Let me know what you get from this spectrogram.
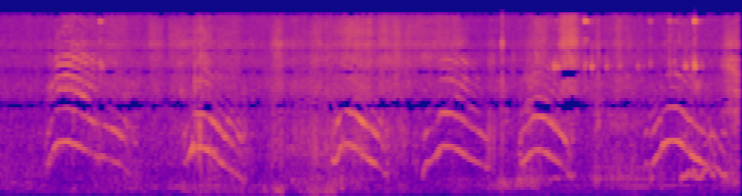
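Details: Pet Siamese cats meowing in a run of six arched, falling cries roughly one per second over a constant electrical hum and soft room noise.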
